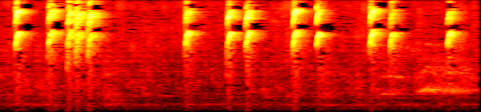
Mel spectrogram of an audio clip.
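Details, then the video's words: Small Sumatran siri-siri singing energetically in a fast, dense style, used as a master recording for cage birds: sharp, high chipping notes in quick clusters of two to four, with short pauses between bursts. "Siri-siri kecil gacor tembakan rapat"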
